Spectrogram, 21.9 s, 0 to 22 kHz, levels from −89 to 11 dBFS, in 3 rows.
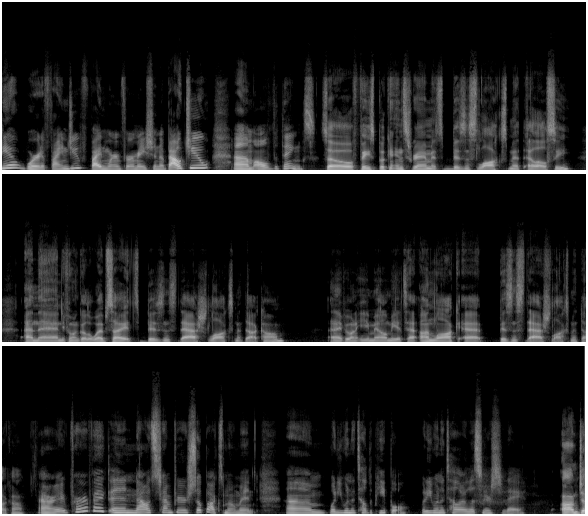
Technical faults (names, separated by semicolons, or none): channel delay (comb filtering)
